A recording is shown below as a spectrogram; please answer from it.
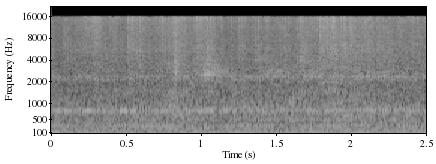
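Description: Steady hum of supermarket refrigerated display cases and ventilation: a low drone with a thin steady whine above it, unchanging throughout.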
